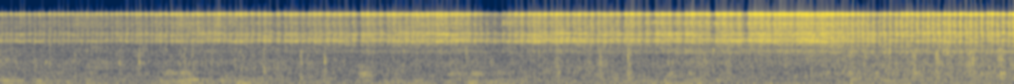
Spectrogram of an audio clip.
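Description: Small live-steam garden-railway locomotive approaching, its steam hiss growing steadily louder as it nears, with faint scattered clicks.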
